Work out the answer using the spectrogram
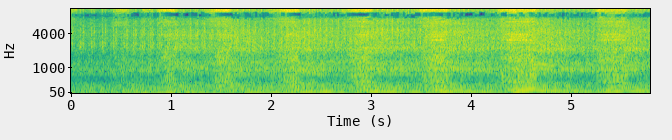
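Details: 1988 Mazda B2200, carbureted, first start after 13 years abandoned, with the carburetor fitted and ignition reconnected: loud, rough idle with an uneven rumble that swells when revved. Exhaust is loud; the muffler is blamed.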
